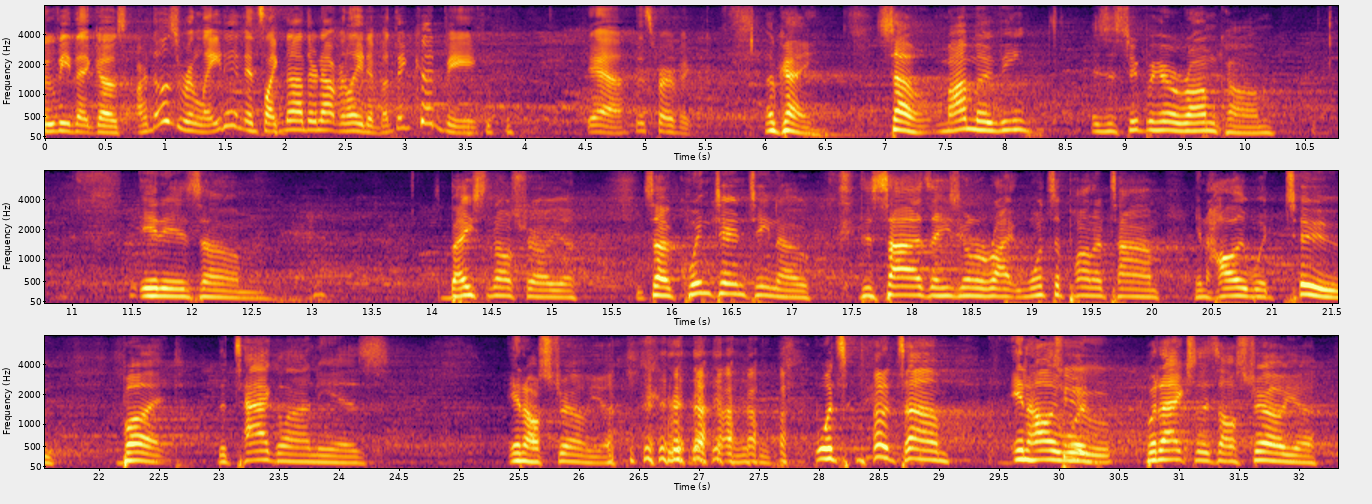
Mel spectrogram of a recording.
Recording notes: Live at Haywood Comic Con 2023. With the help of our live audience.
